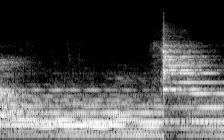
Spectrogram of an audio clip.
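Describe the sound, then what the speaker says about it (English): A single bell rings with a sustained, ringing tone, then a sharp fresh strike near the end that keeps on resonating, with no talk over it. "I'm ringing the bell"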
